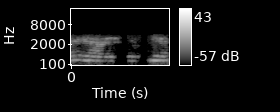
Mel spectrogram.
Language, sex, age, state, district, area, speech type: Odia, female, 30-45, Odisha, Kalahandi, rural, conversation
